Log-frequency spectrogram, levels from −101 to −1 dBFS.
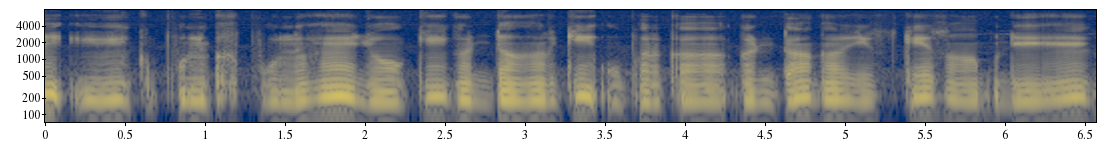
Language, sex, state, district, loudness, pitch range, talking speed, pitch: Hindi, male, Uttar Pradesh, Jyotiba Phule Nagar, -31 LUFS, 90-100 Hz, 145 wpm, 90 Hz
